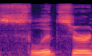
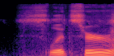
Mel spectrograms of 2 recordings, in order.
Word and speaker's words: Slitzer: today we have a slit sir knife slit sir um let me just go ahead and spell that out for you because it sounds a little different SL IT zer these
